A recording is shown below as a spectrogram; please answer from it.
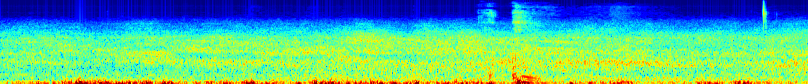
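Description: A TUI airliner passing in evening light, its engines a steady broadband roar at moderate distance, with people talking faintly over it.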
